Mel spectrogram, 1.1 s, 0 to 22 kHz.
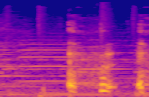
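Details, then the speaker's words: Three short, muffled coughs over background music; deliberate demonstration of coughing into a covered mouth to contain the cough in public during COVID-19. "so if you're going to go in public and you're going to cough here is the right way to cough in public"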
